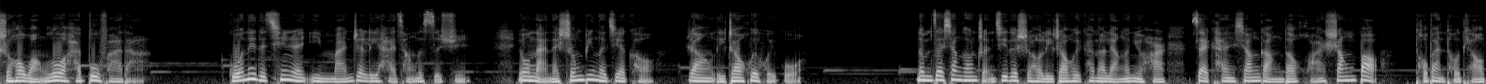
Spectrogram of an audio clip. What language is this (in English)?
Chinese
